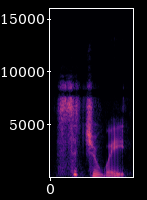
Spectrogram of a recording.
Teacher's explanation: it's not stressed so the oo relaxes to an uh and you don't have to round your lips situate and if it was situated the way this t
